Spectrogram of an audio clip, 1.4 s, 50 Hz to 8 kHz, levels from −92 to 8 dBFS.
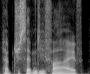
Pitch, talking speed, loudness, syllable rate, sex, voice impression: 95 Hz, 135 wpm, -17 LUFS, 5.0 syllables/s, male, very masculine, very middle-aged, very thick, slightly tensed, weak, slightly bright, very soft, very muffled, very fluent, raspy, cool, very intellectual, slightly refreshing, sincere, very calm, very mature, friendly, reassuring, very unique, very elegant, very wild, sweet, slightly lively, kind, modest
